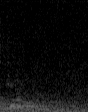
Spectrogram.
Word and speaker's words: Django: Jamie Foxx is Django. The D is silent, if you've seen the movie.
